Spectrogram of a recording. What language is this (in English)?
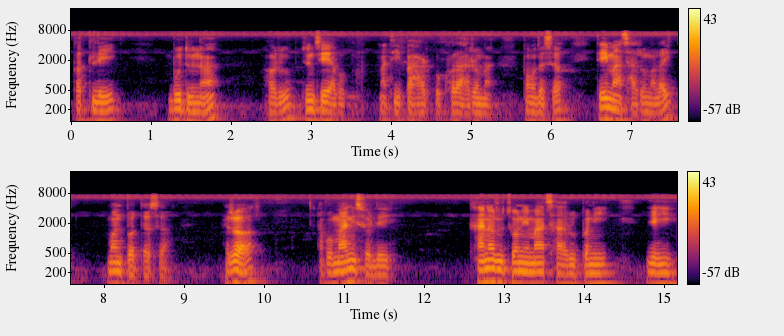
Nepali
